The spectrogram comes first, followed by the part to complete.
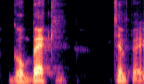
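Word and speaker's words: Göbekli Tepe: lot of sudos that like like Graham do goi tempe. Am I saying it right? Go Becky Tempe.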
